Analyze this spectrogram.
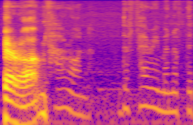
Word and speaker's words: Charon: The name you heard wasn't Karen. Oh, Jesus. It was C-H-A-R-O-N, as in Charon.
